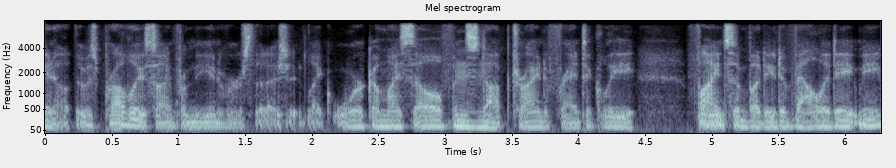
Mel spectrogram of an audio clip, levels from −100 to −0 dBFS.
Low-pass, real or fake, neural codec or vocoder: 7.2 kHz; real; none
